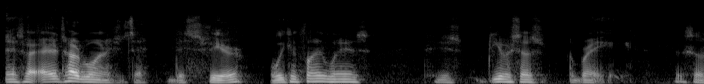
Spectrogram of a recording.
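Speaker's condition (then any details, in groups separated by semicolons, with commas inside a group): Parkinson's disease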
